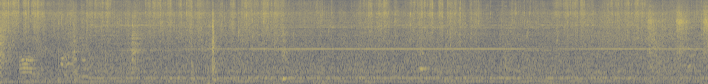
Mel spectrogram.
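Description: Steady hiss and low hum of a street-food stall's cooking area, with a few light clinks.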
